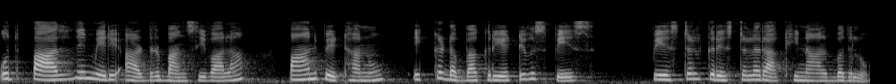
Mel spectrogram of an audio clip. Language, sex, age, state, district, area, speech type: Punjabi, female, 18-30, Punjab, Patiala, rural, read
